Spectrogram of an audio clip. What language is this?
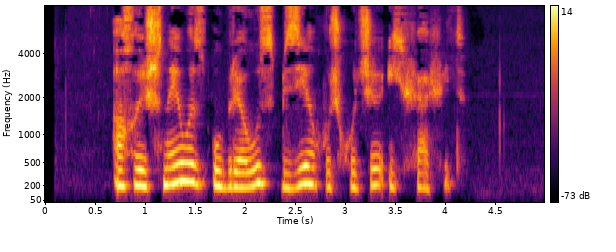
Abkhazian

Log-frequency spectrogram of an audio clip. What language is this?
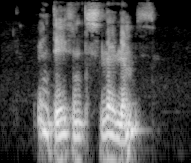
Kabyle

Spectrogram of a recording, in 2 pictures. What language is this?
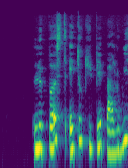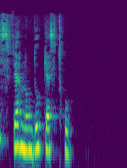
French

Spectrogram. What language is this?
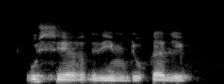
Kabyle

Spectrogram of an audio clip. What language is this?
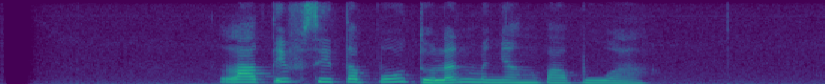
Javanese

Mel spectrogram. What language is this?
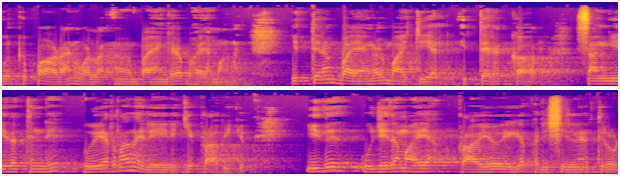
Malayalam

